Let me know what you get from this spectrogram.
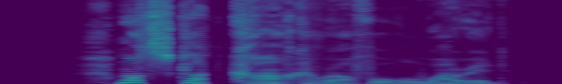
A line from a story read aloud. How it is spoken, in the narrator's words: muttered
